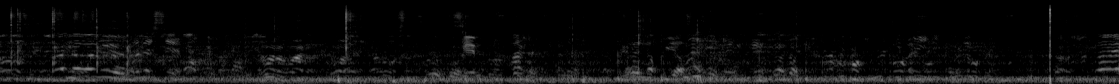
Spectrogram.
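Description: Several men talk and call out nearby, outdoors.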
